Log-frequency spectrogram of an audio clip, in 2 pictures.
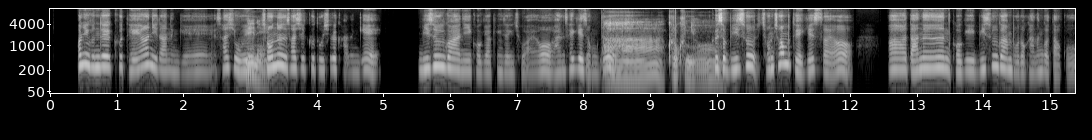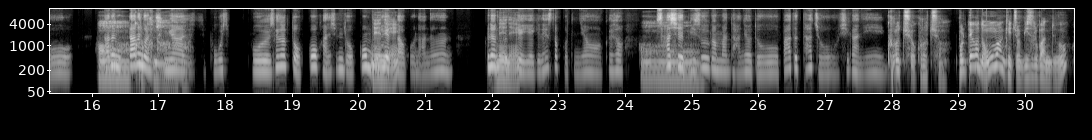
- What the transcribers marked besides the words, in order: tapping
- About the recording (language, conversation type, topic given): Korean, advice, 친구의 지나친 부탁을 거절하기 어려울 때 어떻게 해야 하나요?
